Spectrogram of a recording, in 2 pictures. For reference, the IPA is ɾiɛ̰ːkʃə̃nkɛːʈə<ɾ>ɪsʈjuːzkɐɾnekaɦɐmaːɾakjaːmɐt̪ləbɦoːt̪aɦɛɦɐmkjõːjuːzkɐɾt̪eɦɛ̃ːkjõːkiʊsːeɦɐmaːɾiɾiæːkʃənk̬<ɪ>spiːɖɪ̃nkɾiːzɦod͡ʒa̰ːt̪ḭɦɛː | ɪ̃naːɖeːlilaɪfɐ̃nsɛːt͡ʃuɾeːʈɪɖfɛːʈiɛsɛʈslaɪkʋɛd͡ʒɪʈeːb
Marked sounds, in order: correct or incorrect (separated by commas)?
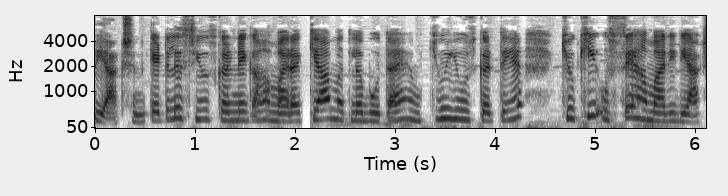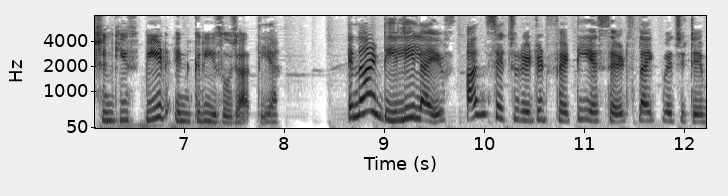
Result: incorrect, incorrect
